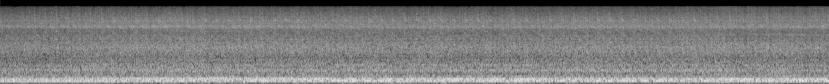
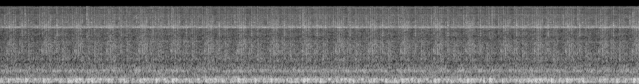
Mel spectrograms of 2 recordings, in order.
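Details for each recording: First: Warm Buick Roadmaster after final tuning; after a throttle blip the idle holds a touch high instead of dropping back, steady and fairly loud, because the throttle dashpot is sticking and slow to return, if at all. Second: Buick Roadmaster during final tuning, idle around 480–500 rpm while the idle mixture screws are set between lean and rich: a low, steady, even idle loafing along with no misses, called not too bad.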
